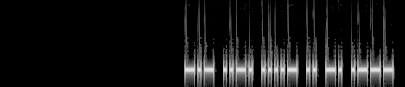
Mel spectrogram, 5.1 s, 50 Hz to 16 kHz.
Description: Morse code, heard as a keyed tone, about 30 wpm, 700 Hz. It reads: KF4INJ
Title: USA Call Signs - 6 Characters - Repeated 3x - 30wpm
